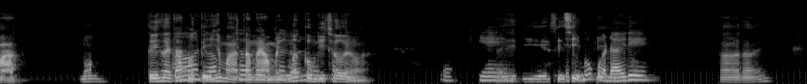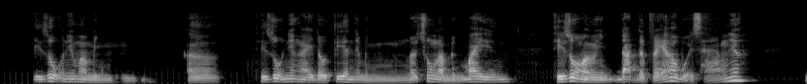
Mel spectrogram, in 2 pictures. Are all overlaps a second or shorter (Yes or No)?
No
